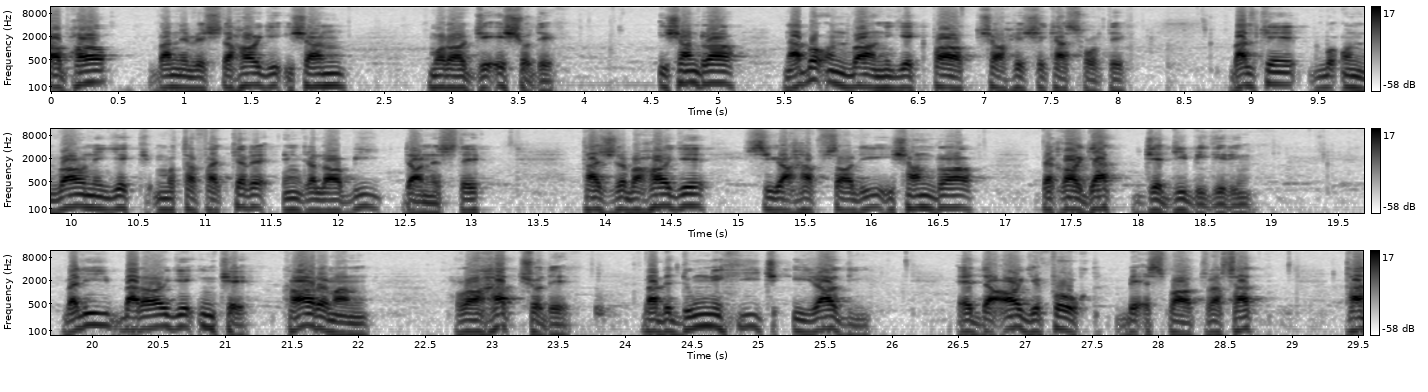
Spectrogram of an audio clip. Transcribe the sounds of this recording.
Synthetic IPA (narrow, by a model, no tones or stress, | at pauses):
ɒːbhɒː | væneveʃt̪eɦɒːjeʔḭːʃɒn | moɾɒːd͡ʒeʔeʃod̪e̞ | iːʃɒnrɒː | næbeʔonvɑːnejekʰpʰɒːt̪ʃɒːɦeʃekʰæst̪χo̰ɾd̪e̞ | bælkʰe̞beʔonvɑːnejekʰmot̪ʰæfækʰːeɾeeŋɢelɒːbiːd̪ɒːne̞̰st̪e̞ | t̪ʰæd͡ʒɾebeɦɒːje | sijoɦæft̪sɒːlejiːʃɒnɾɒː | b̥e̞ɣɒːjæt̪̚d͡ʒed̪ːiːbḛɡḭːɾḭːm | væliːbæɾɒːje̞ʔinkʰe | kʰɒːɾemɒn | rɒːɦæt̪ʃo̞d̪e̞ | væbe̞d̪uːnehiːt͡ʃʰiːɾɒːd̪iː | ʔed̪ːeʔɒːjefoːɣbeʔḛsbɒːt̪ʰɾæsæd̪̥̚ | t̪ʰːæ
